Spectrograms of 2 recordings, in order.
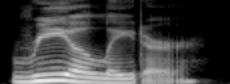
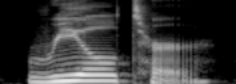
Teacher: Two syllables in natural speech. The middle syllables collapse entirely.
